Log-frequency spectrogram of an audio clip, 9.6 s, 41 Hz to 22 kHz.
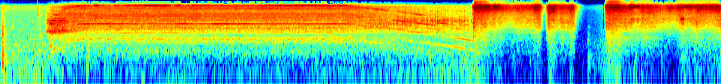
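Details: Makita DGA404 18V 4-inch brushless cordless grinder after rental and maintenance (cleaned, oiled, reassembled), test run. A high clean whine comes up quickly, holds about five seconds and winds down smoothly with no grinding or rattle. Healthy.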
